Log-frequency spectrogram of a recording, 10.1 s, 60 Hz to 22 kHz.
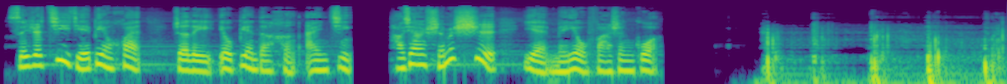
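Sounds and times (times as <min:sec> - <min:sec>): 
speech: 0:00.2 - 0:06.6
heavy footsteps at walking pace: 0:07.6 - 0:10.0.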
